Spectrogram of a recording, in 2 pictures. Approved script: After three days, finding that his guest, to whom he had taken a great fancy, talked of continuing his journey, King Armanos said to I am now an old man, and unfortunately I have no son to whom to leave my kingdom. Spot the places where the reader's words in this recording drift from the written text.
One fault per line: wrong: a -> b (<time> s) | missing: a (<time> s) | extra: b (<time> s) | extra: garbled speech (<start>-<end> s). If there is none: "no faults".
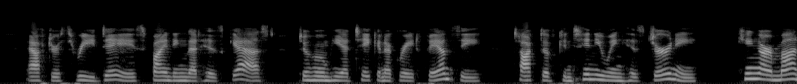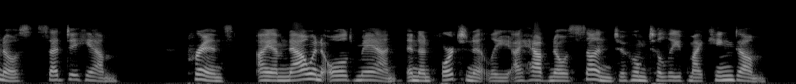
extra: him Prince (8.8 s)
